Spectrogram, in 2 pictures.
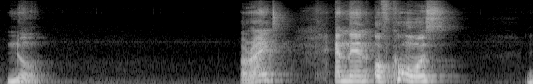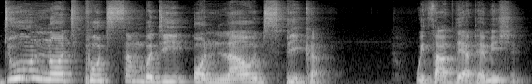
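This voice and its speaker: A man giving an instructional talk in an emphatic, didactic way, using rhetorical questions and repetition. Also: on the high side. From Botswana. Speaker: research mentor and communication coach. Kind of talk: instructional talk with numbered tips. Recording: roomy, echoing indoor sound.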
